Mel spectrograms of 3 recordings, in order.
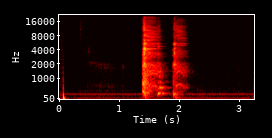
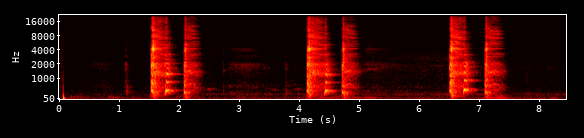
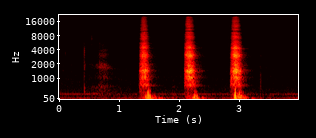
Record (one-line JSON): {"cough_length": "3.3 s", "cough_amplitude": 7236, "cough_signal_mean_std_ratio": 0.23, "three_cough_length": "8.5 s", "three_cough_amplitude": 7815, "three_cough_signal_mean_std_ratio": 0.27, "exhalation_length": "4.0 s", "exhalation_amplitude": 3431, "exhalation_signal_mean_std_ratio": 0.3, "survey_phase": "beta (2021-08-13 to 2022-03-07)", "age": "18-44", "gender": "Female", "wearing_mask": "No", "symptom_cough_any": true, "symptom_runny_or_blocked_nose": true, "symptom_headache": true, "symptom_onset": "7 days", "smoker_status": "Ex-smoker", "respiratory_condition_asthma": false, "respiratory_condition_other": false, "recruitment_source": "Test and Trace", "submission_delay": "2 days", "covid_test_result": "Positive", "covid_test_method": "RT-qPCR", "covid_ct_value": 18.6, "covid_ct_gene": "ORF1ab gene"}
